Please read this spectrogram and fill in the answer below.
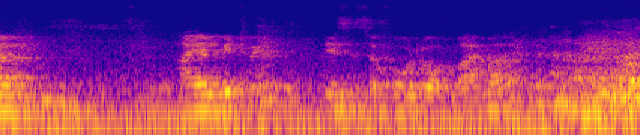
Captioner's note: laughter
